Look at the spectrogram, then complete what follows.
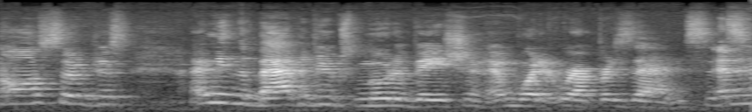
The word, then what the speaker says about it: Babadook: um but anyway the babadook dog because it rhymes with a book and look is it's not only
